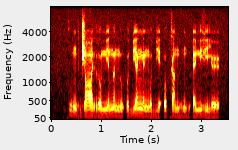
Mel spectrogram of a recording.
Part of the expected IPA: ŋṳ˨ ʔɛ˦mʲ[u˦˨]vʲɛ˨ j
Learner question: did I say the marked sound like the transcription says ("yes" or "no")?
no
